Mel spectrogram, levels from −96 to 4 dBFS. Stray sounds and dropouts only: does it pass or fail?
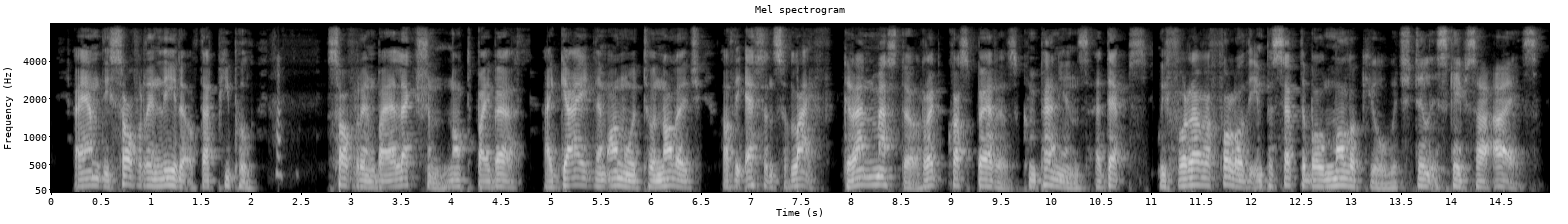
fail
